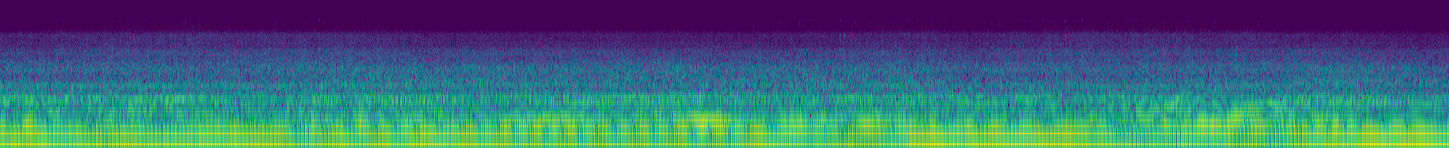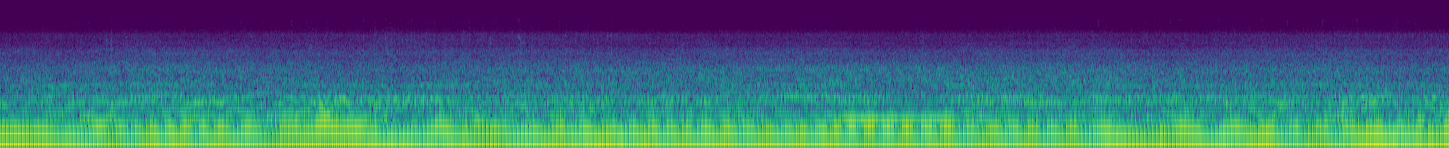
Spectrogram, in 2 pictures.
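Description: Toro Super Recycler walk-behind mower's Honda single-cylinder engine running steadily at full speed, with the blade cutting moderately wet, tall grass.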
